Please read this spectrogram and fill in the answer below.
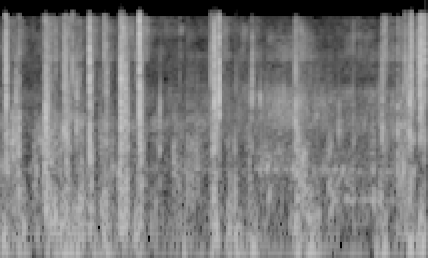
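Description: Wind buffeting the camera's microphone: a heavy low rumble broken by many sharp crackles.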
